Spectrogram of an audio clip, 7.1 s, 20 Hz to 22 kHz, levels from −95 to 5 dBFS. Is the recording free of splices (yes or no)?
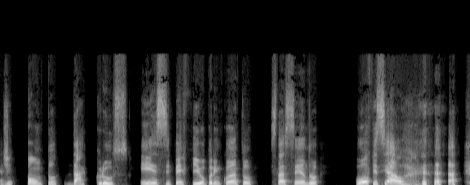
no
